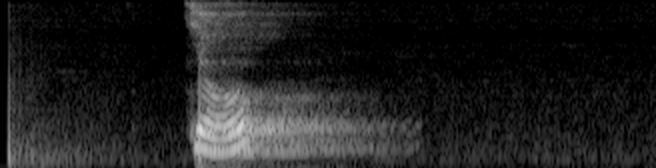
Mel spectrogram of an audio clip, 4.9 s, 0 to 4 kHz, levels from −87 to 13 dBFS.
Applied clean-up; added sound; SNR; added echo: none; none; none; reverberation time 1.9 s.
